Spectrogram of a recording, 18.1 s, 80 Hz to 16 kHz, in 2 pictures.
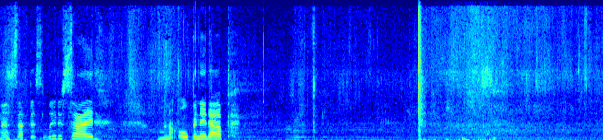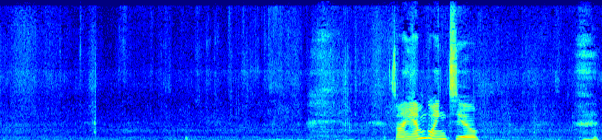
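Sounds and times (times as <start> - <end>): honeybee colony humming: 0.0 - 18.0.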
